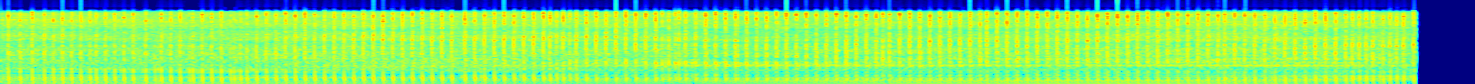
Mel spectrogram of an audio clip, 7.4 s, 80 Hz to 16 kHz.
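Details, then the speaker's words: Old Australian-made Victa two-stroke lawn mower bought for $10, started on two-stroke fuel after priming; fast, even crackle at steady speed with no misses or surges, then a clean shutoff; running healthy. "So I think we have ourselves a running old Victa Australian-made mower."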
